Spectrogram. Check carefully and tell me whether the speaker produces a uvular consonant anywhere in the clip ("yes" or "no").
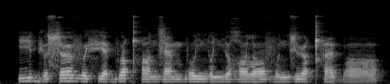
yes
